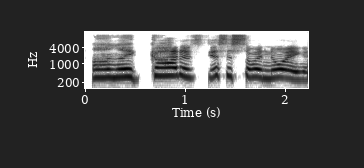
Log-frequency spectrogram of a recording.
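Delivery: high, exasperated mock complaint. Friend messaging her about annoying companions, mock exasperated.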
